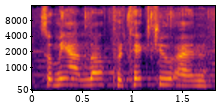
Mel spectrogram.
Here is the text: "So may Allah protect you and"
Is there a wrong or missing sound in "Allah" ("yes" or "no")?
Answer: no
